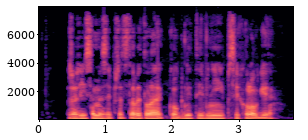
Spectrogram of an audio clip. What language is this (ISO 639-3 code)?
ces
